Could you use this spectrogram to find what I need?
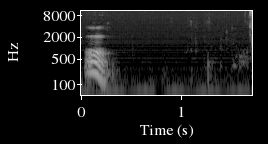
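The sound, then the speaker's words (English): A quiet sip from a drink, with soft swallowing and wet mouth noises. A brief voiced murmur comes at the start and a short breathy rustle at the end. “One more sip.”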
